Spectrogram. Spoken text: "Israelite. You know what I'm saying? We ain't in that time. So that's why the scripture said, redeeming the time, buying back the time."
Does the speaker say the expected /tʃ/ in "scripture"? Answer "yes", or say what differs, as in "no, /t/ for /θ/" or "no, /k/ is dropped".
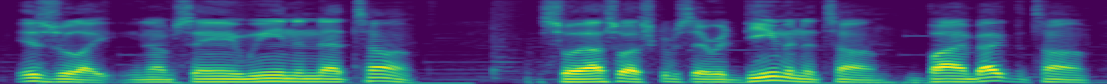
no, /s/ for /tʃ/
